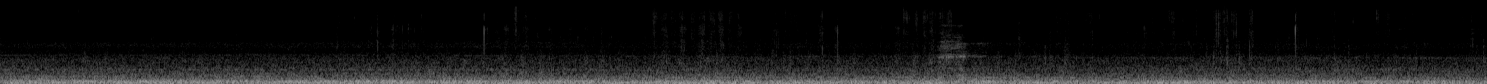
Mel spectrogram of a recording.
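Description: Steady low rumble of a Queensland Tilt Train carriage running at speed, heard from inside: wheels on rail and running noise, with faint scattered ticks and one brief high squeak about halfway through.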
